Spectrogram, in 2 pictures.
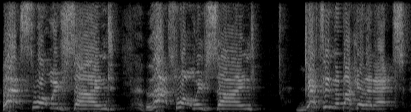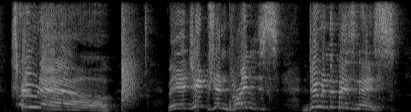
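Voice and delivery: screaming high and loud, drawn out; ecstatic goal scream. Real, not acted. Fan watching live screams the second goal, ecstatic roar.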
